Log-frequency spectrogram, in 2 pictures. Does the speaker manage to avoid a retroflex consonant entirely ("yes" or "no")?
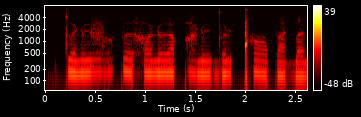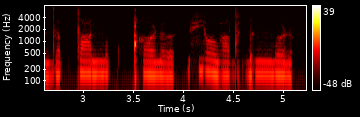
no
